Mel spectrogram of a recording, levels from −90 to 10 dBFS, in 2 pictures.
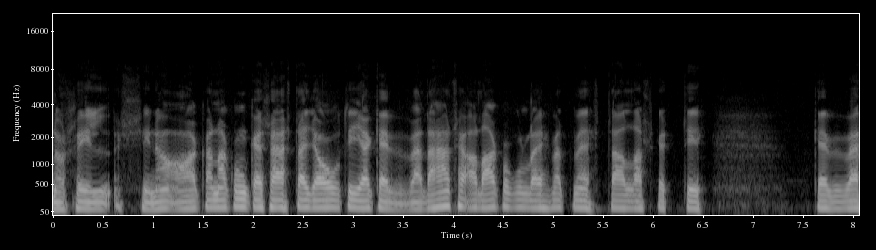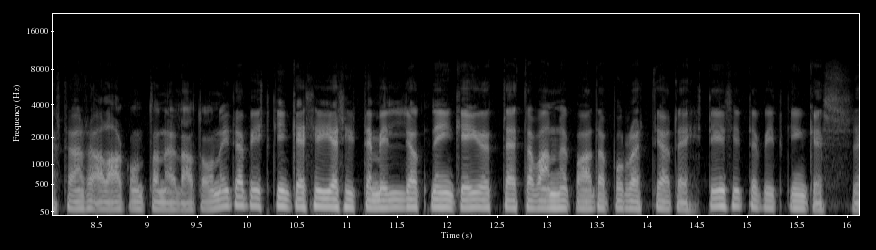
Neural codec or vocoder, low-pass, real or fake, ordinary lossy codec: none; 9.9 kHz; real; none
